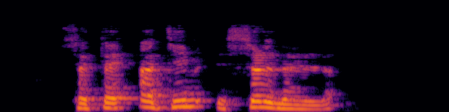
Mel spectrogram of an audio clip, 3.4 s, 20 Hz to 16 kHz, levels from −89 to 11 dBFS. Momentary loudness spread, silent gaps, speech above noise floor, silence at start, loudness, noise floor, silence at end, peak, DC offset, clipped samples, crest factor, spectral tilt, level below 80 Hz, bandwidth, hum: 14 LU; none; over 70 dB; 0.55 s; -20 LUFS; under -90 dBFS; 0.9 s; -4 dBFS; under 0.1%; under 0.1%; 18 dB; -8 dB/octave; -68 dBFS; 6.6 kHz; none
